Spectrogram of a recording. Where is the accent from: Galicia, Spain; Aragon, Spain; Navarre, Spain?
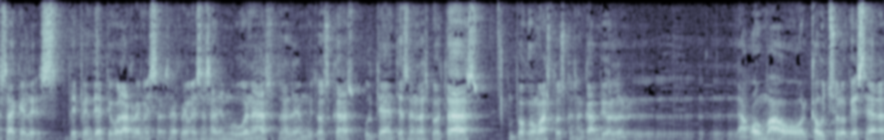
Navarre, Spain; generalmente los que siempre somos ganas somos los navarros.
